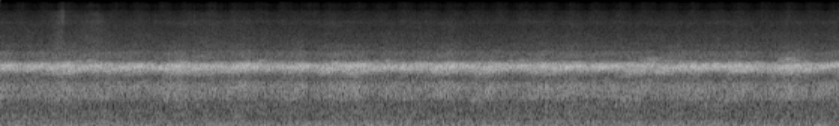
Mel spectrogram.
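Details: Abundant frogs calling at night after two wet years in a row, a dense unbroken chorus of high trilling and ringing notes with a lower hum beneath, steady throughout like a sound bath, no other sounds standing out.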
